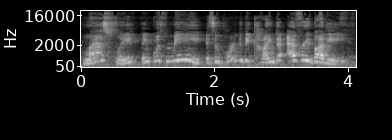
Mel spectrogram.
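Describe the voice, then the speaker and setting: Expressive higher-voiced woman reading to children. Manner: expressive, deliberate, directly addressing children. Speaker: children's book author and read-aloud presenter. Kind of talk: read-aloud of a rhyming picture book for children, with asides to young listeners. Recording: echoey room with faint background noise.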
